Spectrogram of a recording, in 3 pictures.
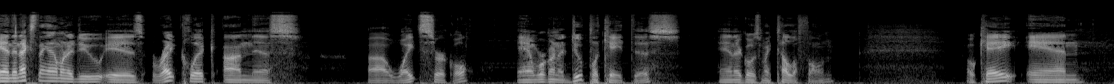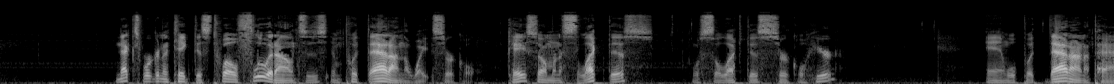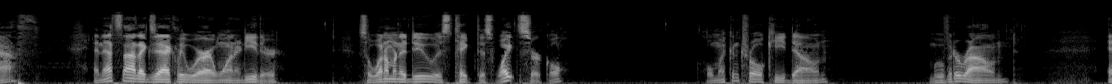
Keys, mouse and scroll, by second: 5.3 click, 10.3 click, 15.7 click, 17.6 shift+click, 19.9 click, 21.1 click, 25.0 click, 25.8 click, 27.0 click, 28.4-32.5 ctrl+drag, 32.9 click.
